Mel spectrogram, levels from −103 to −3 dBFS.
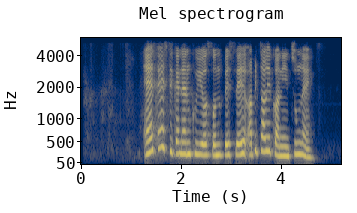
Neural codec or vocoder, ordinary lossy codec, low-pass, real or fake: codec, 16 kHz, 4 kbps, X-Codec, HuBERT features, trained on LibriSpeech; Opus, 64 kbps; 5.4 kHz; fake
